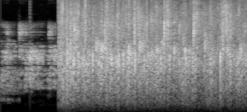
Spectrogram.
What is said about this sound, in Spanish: ¿Alguien le da un aplauso a Dios en esta preciosa hora?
